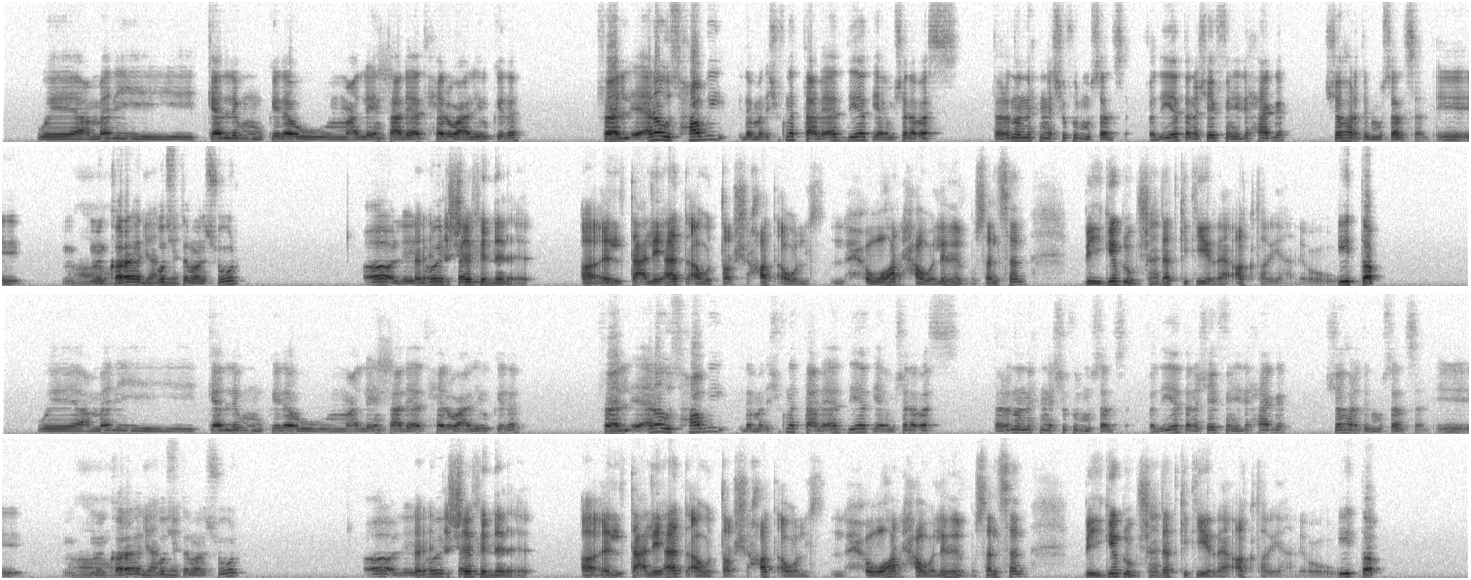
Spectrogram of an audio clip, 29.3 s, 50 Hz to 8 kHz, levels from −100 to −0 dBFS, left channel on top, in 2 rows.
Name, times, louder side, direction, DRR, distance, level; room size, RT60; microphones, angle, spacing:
voice 1, 0.4-5.2 6.0-9.5 9.9-11.2 11.5-12.8 13.2-14.8 15.3-17.0 18.3-19.4 20.7-20.8 28.0-28.4, left 5 dB, 55° left, 0.4 m, -26 dB
voice 2, 15.3-16.4 18.8-19.9 20.5-28.1, left 1 dB, 5° left, 0.6 m, -28 dB
5.0 x 4.1 x 2.3 m
head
